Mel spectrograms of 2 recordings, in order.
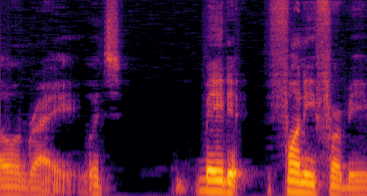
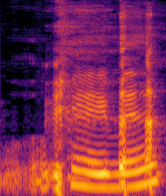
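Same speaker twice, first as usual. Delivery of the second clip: mock surprise; 9 semitones higher, 5 dB louder, much slower than usual. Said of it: "I'm like".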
